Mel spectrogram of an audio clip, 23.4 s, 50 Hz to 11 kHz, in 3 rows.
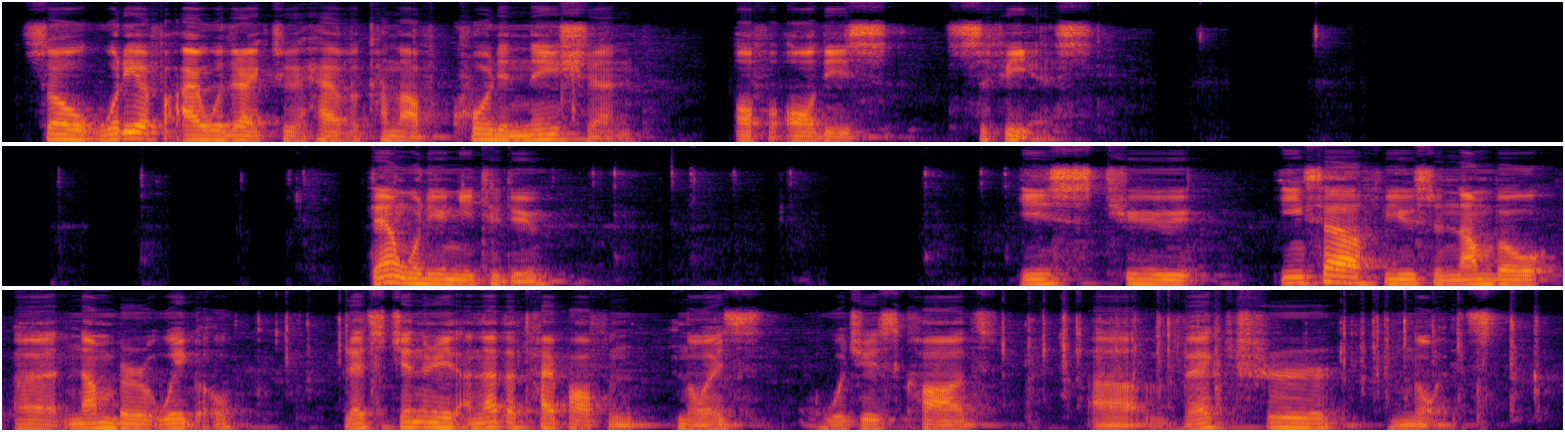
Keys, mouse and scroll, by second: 1.6 d, 2.1 right click, 2.8 d, 4.8-7.8 middle drag, 8.1-9.4 middle drag, 9.4 click, 10.1 g, 11.2 click, 11.8 click, 12.8 click, 13.4-16.4 middle drag, 16.6 middle click, 17.3 ctrl+a.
